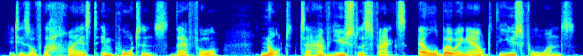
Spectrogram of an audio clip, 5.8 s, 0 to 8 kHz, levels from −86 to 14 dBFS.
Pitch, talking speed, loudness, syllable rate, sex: 140 Hz, 175 wpm, -19 LUFS, 5.9 syllables/s, male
